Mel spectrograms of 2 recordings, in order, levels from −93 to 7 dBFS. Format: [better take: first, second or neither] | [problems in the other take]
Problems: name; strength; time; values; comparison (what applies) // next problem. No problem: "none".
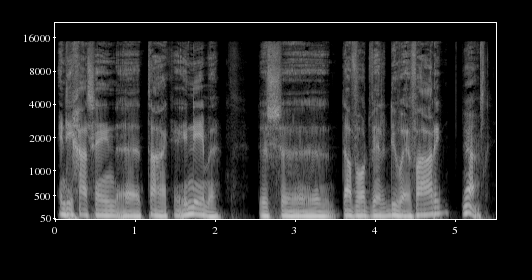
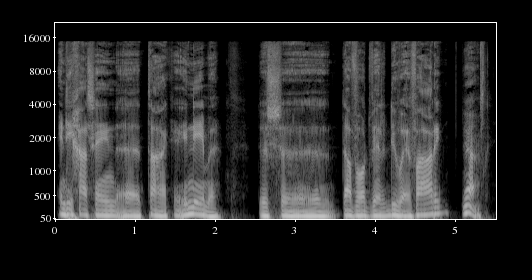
neither | none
